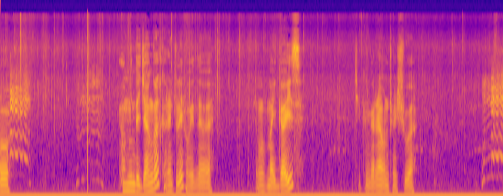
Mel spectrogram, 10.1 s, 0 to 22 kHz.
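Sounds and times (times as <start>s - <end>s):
goat bleating: 0.0s - 0.7s, 1.5s - 2.6s, 9.4s - 10.0s.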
